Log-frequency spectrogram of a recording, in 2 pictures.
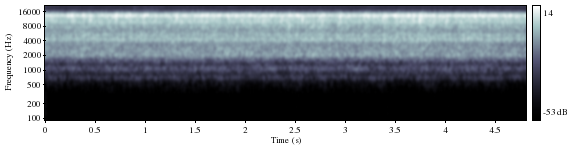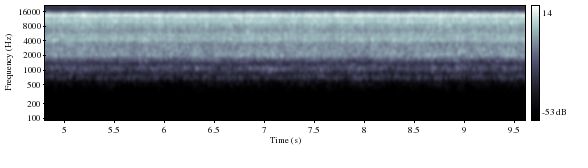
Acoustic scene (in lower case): restroom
